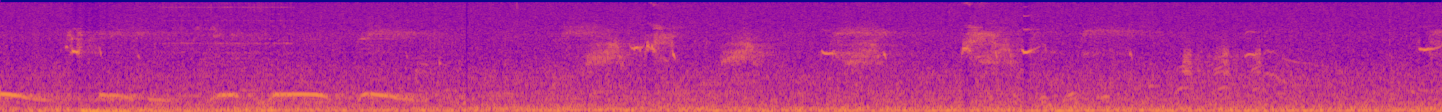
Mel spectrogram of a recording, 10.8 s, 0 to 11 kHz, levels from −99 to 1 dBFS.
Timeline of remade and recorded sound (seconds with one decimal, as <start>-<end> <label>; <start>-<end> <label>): 0.0-1.2 recorded; 1.2-2.2 remade; 2.2-10.8 recorded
